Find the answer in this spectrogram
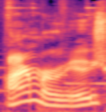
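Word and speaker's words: Armarouge: Okay, on the Scarlet side, which, again, is the past, we have Armor Rouge, which I finally learned how to say. It's Armor Rouge, like, you know, the word rouge, which means red, basically.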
